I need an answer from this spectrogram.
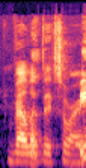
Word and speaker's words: valedictorian: Valedictorian.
